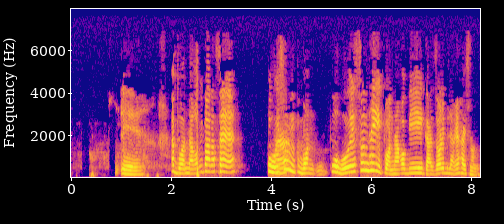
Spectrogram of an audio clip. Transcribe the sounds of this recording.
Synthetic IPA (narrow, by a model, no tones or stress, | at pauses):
ɛ | abɔndʱakobipatasɛ | poɦujsʊnbɔnpoɦojsʊnhejbɔndʱakobiɡazɔɹbilakɛkʰajsʊn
